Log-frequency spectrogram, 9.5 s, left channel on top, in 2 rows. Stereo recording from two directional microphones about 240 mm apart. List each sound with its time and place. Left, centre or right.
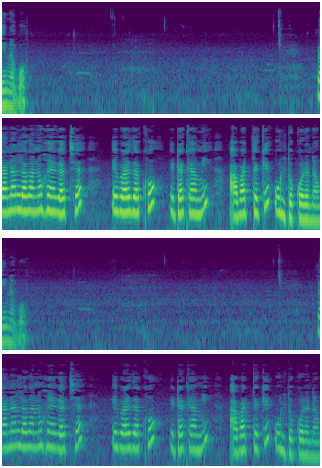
0.0 s speech: left
4.7 s a woman's voice: left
